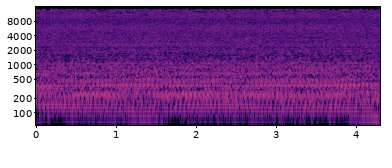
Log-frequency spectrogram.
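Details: 2005 Subaru Legacy GT, EJ255/EJ257 boxer at 108k miles, before an engine rebuild: uneven, lumpy running with irregular stumbles, its typical misfire.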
